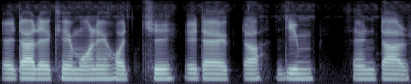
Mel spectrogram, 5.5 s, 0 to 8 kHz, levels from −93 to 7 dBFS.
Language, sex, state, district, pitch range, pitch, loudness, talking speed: Bengali, male, West Bengal, Alipurduar, 130-135 Hz, 130 Hz, -21 LUFS, 100 wpm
